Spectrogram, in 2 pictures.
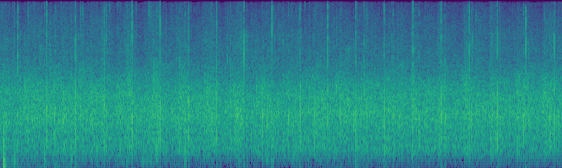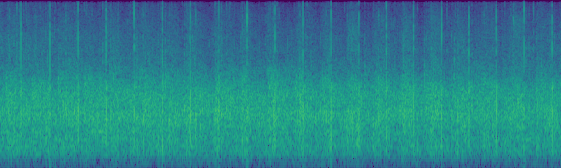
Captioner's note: applause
